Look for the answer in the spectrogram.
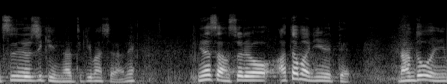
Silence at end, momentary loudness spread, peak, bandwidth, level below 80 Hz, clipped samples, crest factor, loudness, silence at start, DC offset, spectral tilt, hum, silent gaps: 0 s; 15 LU; -4 dBFS; 10.5 kHz; -52 dBFS; under 0.1%; 14 dB; -17 LUFS; 0 s; under 0.1%; -7.5 dB/octave; none; none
